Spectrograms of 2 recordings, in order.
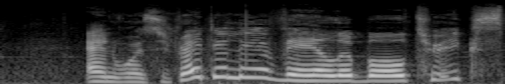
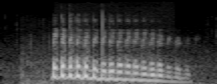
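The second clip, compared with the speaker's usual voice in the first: excited laugh; 5 semitones higher, 7 dB louder than usual. Acted. After the thunder rumble.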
